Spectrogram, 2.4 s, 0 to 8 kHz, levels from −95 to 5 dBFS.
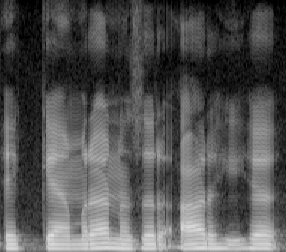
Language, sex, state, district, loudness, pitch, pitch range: Hindi, male, Assam, Kamrup Metropolitan, -13 LUFS, 135 Hz, 135-140 Hz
